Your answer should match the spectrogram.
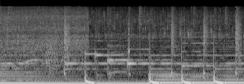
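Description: Chopped garlic and shallots sizzling in hot oil in a wok. Background music with a deep, falling bass beat plays over it, about three beats in two seconds.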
